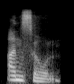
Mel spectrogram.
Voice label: "unsewn", Indian

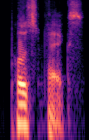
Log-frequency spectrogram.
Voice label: "postfix", American

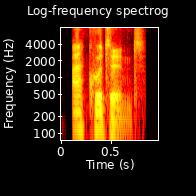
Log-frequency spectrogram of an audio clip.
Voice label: "aquatint", British

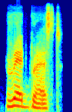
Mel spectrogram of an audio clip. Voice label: "redbreast", Indian

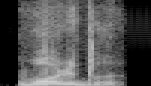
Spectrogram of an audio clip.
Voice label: "warragal", Indian

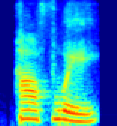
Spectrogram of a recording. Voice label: "halfway", Indian

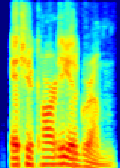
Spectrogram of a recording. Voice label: "echocardiogram", American

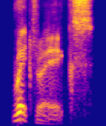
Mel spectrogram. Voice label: "rectrix", British

